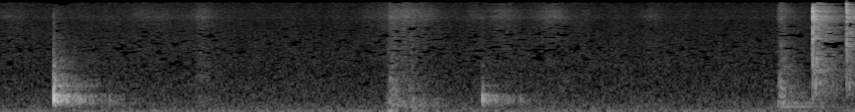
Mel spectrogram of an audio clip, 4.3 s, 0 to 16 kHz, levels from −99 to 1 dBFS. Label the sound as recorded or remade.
recorded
